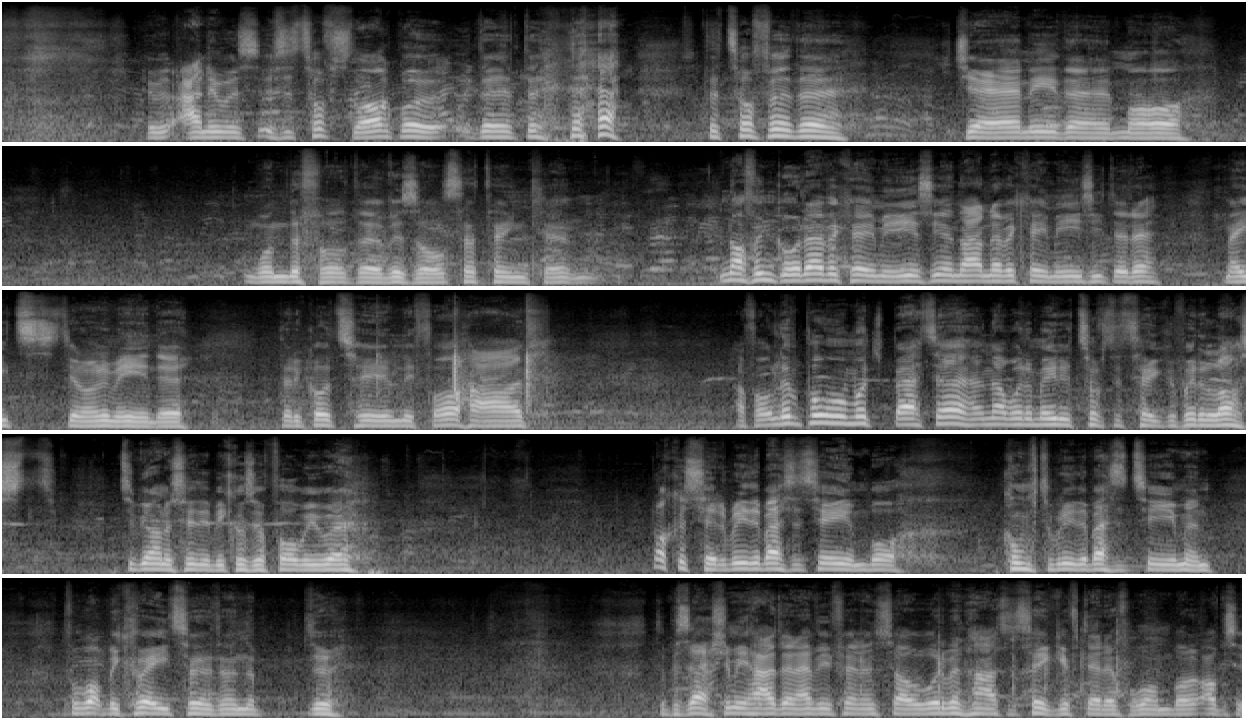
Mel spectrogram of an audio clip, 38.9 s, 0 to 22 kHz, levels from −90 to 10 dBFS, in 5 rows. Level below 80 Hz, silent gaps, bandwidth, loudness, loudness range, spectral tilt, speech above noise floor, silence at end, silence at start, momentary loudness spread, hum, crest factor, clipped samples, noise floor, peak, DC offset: -48 dBFS; none; 18 kHz; -17 LUFS; 3 LU; -6 dB/octave; 30 dB; 0 s; 0 s; 12 LU; none; 18 dB; under 0.1%; -45 dBFS; 0 dBFS; under 0.1%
